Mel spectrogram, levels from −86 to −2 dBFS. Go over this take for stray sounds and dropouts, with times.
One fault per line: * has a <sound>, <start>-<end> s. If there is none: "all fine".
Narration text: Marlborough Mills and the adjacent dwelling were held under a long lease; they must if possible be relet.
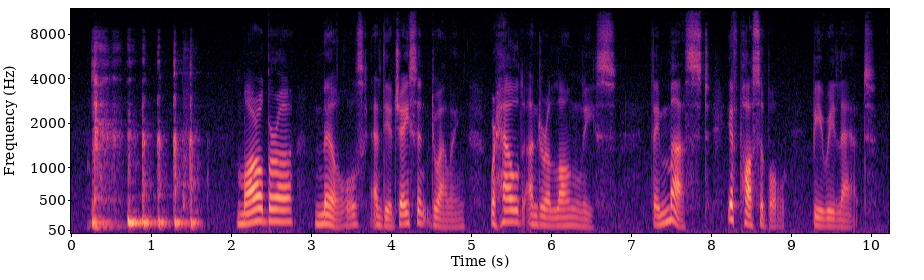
* has a laugh, 0.2-1.8 s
